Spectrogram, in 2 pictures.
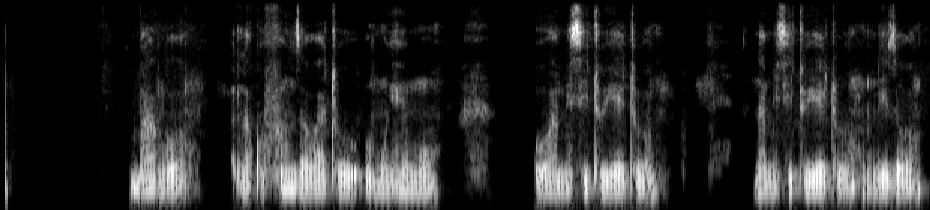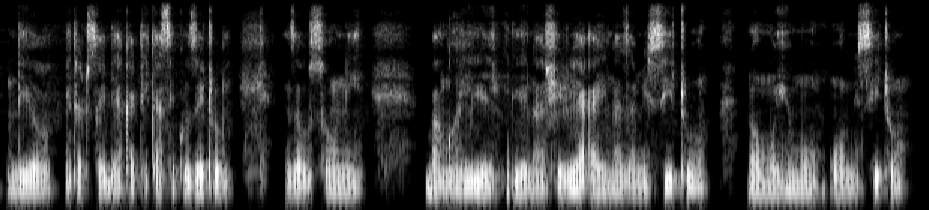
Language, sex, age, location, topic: Swahili, male, 25-35, Kisumu, education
